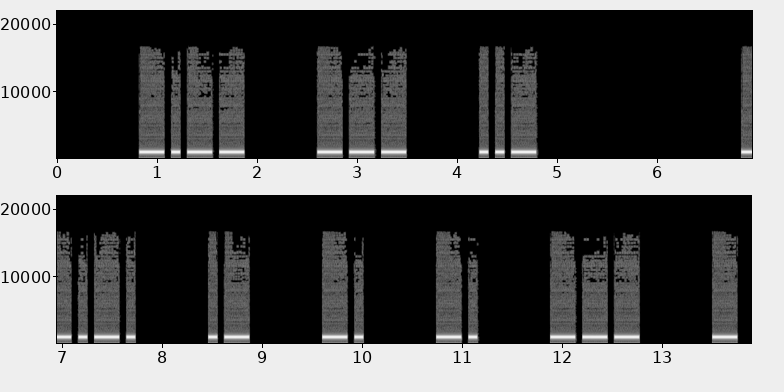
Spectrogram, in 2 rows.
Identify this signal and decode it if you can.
Morse code, heard as a keyed tone, about 15 wpm, spaced as for 8 wpm, 1000 Hz. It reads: YOU CANNOT
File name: qotdfiles / 8wpm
